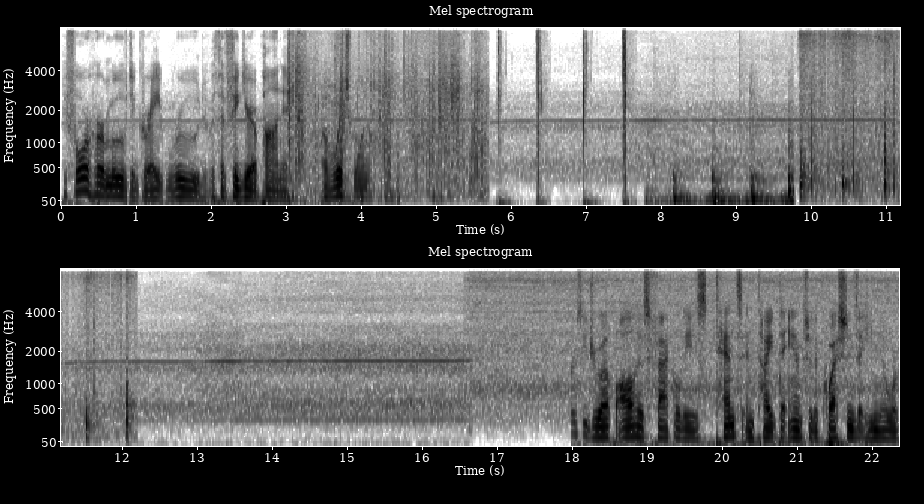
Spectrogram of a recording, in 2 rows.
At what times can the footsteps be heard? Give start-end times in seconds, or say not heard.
3.0-12.2.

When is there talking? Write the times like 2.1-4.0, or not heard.
0.0-4.2, 17.9-22.3.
